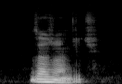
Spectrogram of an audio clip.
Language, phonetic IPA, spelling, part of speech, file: Polish, [zaˈʒɔ̃ɲd͡ʑit͡ɕ], zarządzić, verb, LL-Q809 (pol)-zarządzić.wav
